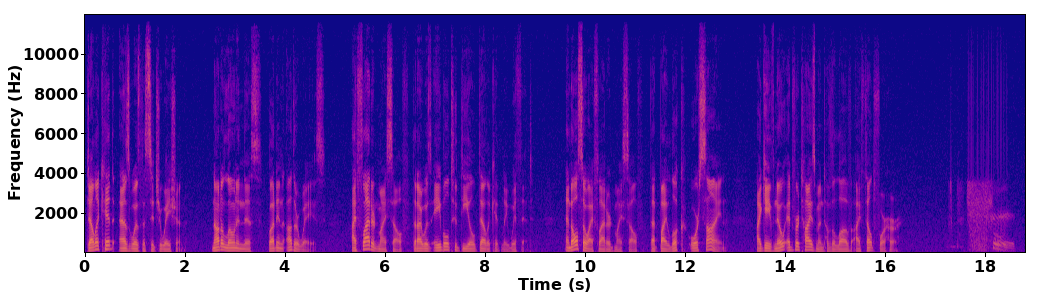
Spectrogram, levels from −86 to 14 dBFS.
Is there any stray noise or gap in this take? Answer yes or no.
yes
